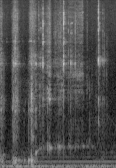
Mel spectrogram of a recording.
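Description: Glass jar of a vacuum cleaner sprayer attachment being unscrewed from its Bakelite cap and handled: a few light clicks and scrapes of glass against plastic.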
